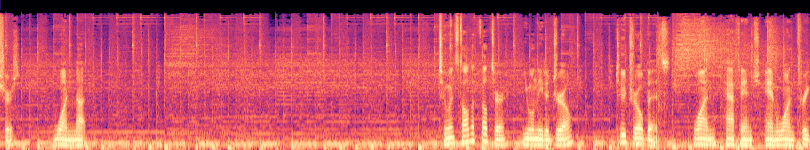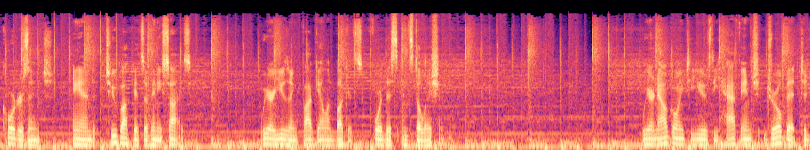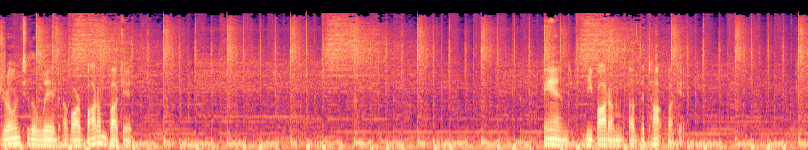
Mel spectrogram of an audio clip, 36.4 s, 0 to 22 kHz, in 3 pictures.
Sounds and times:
Speech: 0.0s - 1.4s, 6.6s - 15.1s, 16.0s - 19.0s, 21.8s - 26.3s, 32.4s - 34.6s
Music: 0.0s - 36.4s.

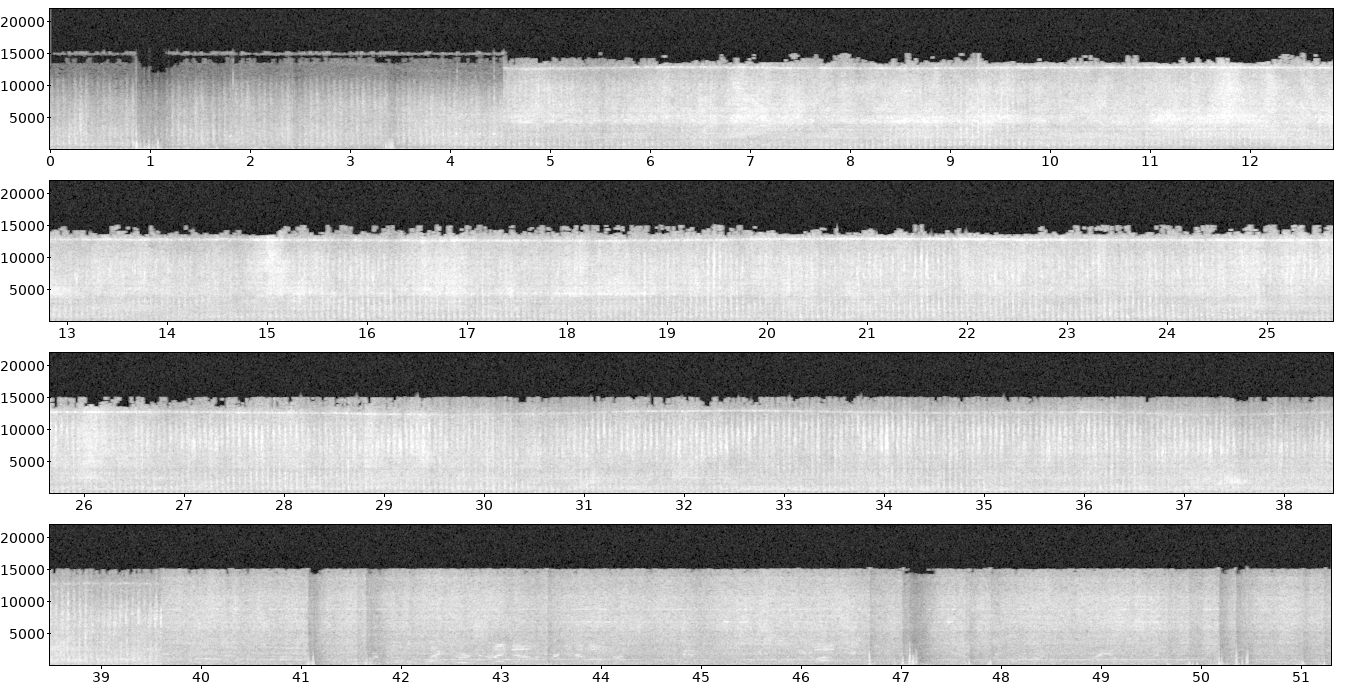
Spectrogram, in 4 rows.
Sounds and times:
Helicopter: 0.0s - 51.3s.

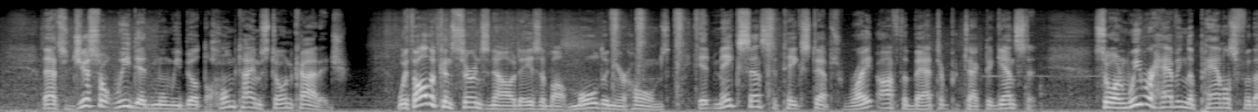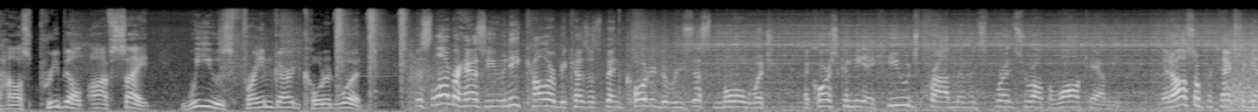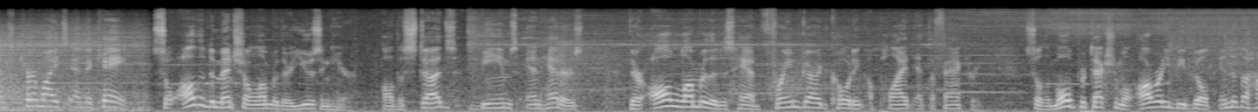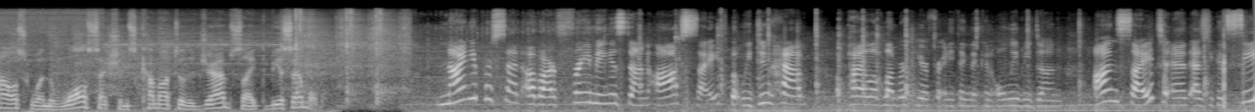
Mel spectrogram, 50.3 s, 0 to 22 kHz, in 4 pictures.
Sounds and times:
Speech: 16.8s - 40.9s.

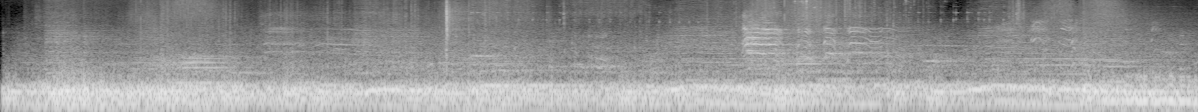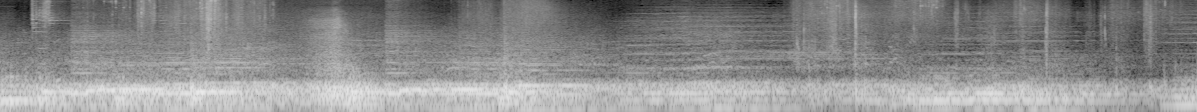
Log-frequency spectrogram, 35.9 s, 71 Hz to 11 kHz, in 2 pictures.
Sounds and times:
Music: 0.0s - 35.9s.

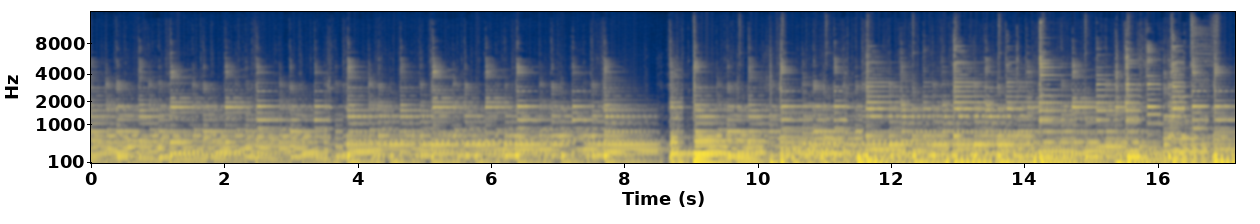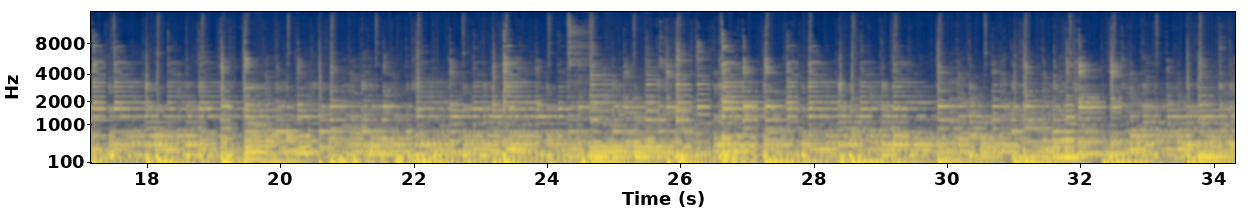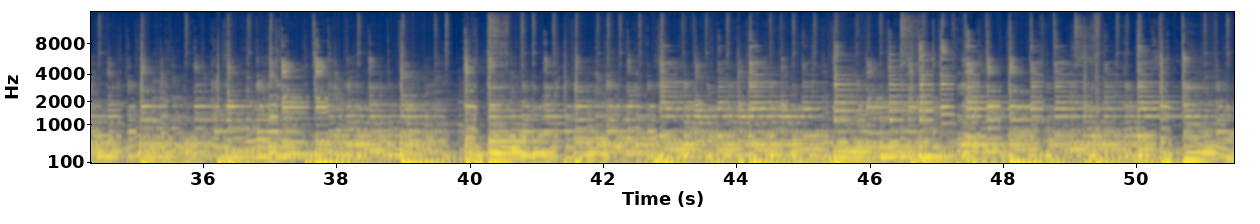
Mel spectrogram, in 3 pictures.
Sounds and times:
Music: 0.0s - 51.4s.

